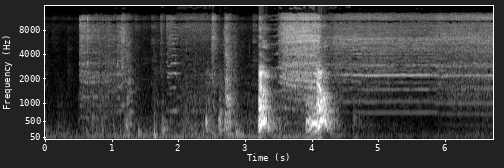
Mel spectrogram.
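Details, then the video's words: Little John, a Labrador Retriever puppy, reacts to the sound of a balloon being blown up: two short, loud, harsh bark bursts close together after a few softer yips, with steady music playing behind. "Labrador puppy’s funny reaction on blowing sound of balloon"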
